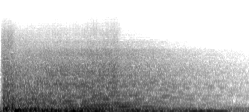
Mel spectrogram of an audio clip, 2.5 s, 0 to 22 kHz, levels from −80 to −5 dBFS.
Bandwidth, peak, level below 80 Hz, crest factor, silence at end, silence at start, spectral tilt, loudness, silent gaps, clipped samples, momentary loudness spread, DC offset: 6.8 kHz; 0 dBFS; -16 dBFS; 14 dB; 0 s; 0 s; -8.5 dB/octave; -17 LUFS; none; under 0.1%; 12 LU; under 0.1%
